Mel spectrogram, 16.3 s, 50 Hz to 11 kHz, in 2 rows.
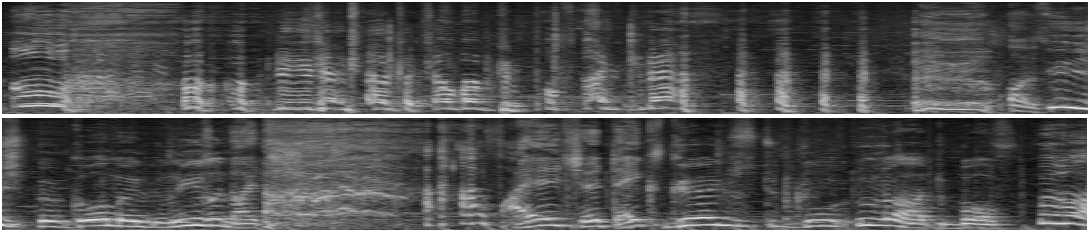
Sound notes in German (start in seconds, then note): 10.0 lach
